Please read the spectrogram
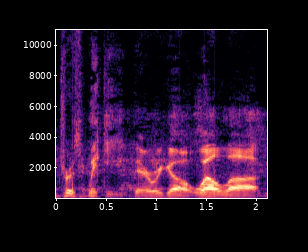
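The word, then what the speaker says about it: Drizwicke: That's how it's spelled phonetically. And that's what I will call him. Dris Wiki.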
